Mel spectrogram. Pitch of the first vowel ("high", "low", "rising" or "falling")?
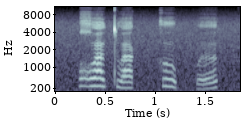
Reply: high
